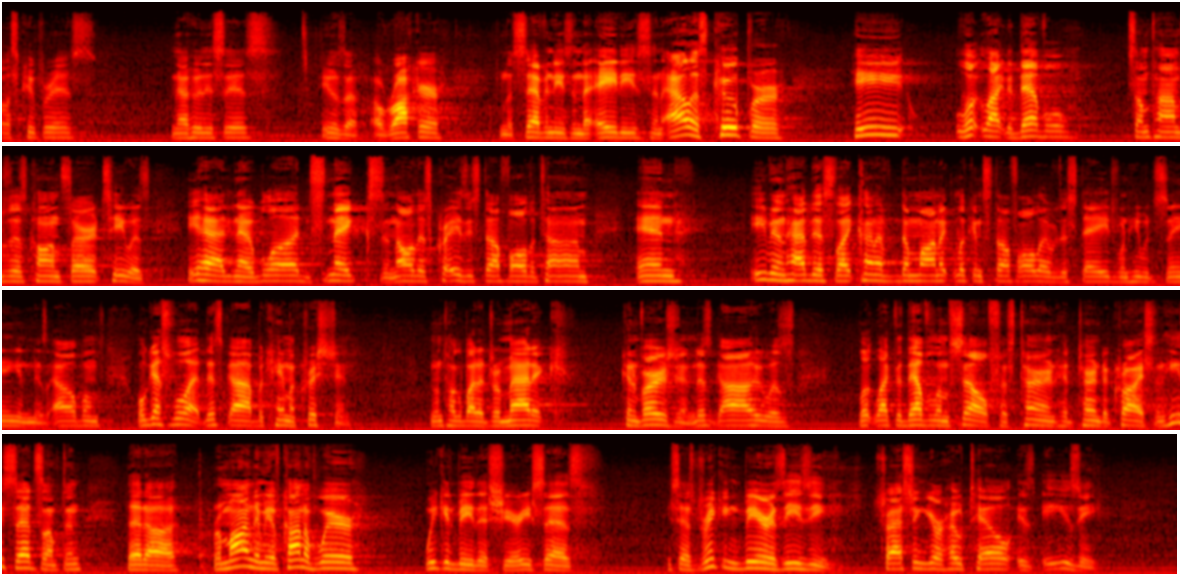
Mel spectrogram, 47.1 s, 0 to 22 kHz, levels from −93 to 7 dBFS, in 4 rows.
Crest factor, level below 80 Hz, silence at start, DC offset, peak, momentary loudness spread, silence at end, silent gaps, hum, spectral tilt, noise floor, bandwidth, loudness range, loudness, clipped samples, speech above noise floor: 24 dB; -62 dBFS; 0 s; under 0.1%; -8 dBFS; 16 LU; 0.8 s; none; none; -3.5 dB/octave; -59 dBFS; 16.5 kHz; 6 LU; -31 LUFS; under 0.1%; 27 dB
